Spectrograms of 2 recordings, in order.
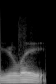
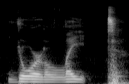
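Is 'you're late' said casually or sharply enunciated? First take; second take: casual; sharp. First: The words are said in a relaxed, casual way. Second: The words are enunciated sharply and crisply. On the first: A friendly remark. The speaker calls it right. "instead of saying, like, oh, hey, you're late" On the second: A rude, condescending rebuke. The speaker calls it wrong. "when you enunciate words, like, specifically, like, really sharply, it makes you sound like an asshole"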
